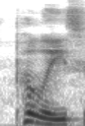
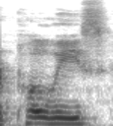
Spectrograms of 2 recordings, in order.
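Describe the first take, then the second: First: Said in the usual way. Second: "police" with a long O up front; rural PO-lees. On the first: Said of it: "more pronounced in suburban areas". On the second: Shown as a demonstration. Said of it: "where it's not po".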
